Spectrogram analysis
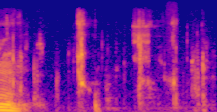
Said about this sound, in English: You suck on your vape and I'll chew my sandwich at the same time. Right, here we go. After three, three, two, one, suck.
